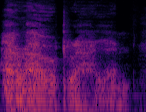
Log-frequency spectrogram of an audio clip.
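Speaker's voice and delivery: very quiet, barely audible demonic voice. Describing a worm creature and imagining what its voice should be: demonic voice. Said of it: "this thing has got to have like a demonic voice".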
